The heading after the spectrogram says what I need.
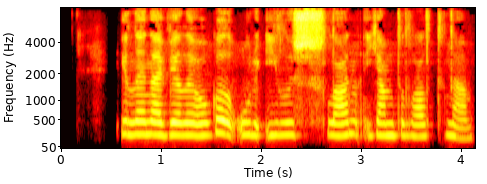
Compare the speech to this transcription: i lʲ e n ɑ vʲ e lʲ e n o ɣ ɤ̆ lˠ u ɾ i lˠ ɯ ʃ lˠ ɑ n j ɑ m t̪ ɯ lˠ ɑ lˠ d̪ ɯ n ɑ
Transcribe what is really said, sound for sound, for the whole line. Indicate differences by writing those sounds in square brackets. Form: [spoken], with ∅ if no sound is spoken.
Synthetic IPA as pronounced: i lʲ e n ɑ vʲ e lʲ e [∅] o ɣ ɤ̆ lˠ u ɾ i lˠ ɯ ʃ lˠ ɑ n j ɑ m [d̪] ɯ lˠ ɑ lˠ [t̪] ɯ n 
